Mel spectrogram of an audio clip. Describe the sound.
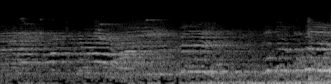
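A basketball is dribbled during a game between the Cardinals and Merrill. A few low bounces thud under a commentator's voice and steady crowd noise that swells toward the end.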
